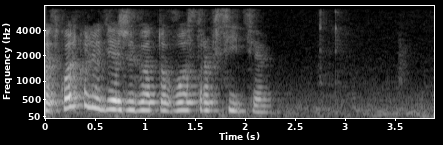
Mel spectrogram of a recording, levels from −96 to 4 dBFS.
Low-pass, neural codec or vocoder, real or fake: 7.2 kHz; vocoder, 22.05 kHz, 80 mel bands, WaveNeXt; fake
